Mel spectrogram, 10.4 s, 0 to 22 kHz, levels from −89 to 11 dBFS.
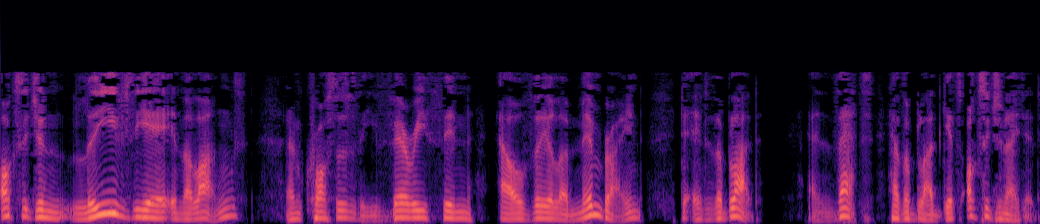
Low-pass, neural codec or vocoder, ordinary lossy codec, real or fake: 7.2 kHz; codec, 24 kHz, 3.1 kbps, DualCodec; MP3, 24 kbps; fake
